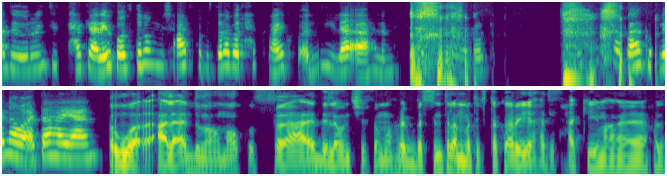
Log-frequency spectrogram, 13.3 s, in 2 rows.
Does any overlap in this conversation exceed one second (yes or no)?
no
